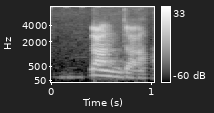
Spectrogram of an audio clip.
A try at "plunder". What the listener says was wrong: Plunder. Very good.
